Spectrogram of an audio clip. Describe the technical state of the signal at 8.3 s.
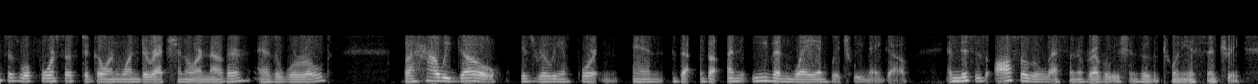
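At 8.3 s the speech carries G.726 ADPCM damage, present across the whole clip. The codec sends only a few bits per sample, coding each as a difference from an adaptive prediction. With so few steps the quantisation error is large. It rides on the speech as a harsh, rasping hiss that rises and falls with its level. The damage is heavy, which fits 16 kbit/s, the coarsest mode. Nothing above 3.9 kHz survives.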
